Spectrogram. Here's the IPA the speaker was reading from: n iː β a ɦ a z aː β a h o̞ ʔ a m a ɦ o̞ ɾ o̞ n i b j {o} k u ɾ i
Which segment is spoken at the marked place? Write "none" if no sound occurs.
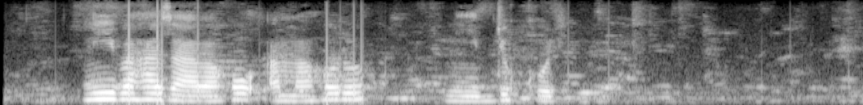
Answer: u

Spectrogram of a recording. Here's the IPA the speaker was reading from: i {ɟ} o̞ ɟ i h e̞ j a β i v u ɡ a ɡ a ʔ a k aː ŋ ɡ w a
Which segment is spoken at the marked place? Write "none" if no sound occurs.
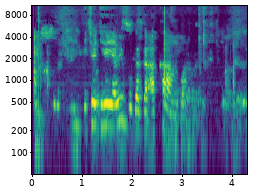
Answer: c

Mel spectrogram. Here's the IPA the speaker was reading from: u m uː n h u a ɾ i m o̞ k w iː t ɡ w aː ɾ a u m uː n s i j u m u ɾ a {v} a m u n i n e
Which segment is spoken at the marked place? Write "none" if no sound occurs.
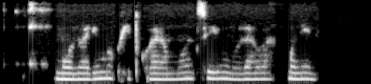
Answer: β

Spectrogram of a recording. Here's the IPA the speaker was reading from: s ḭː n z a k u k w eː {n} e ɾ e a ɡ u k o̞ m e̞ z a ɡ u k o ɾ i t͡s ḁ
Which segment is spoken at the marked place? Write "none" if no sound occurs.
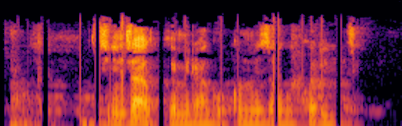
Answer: m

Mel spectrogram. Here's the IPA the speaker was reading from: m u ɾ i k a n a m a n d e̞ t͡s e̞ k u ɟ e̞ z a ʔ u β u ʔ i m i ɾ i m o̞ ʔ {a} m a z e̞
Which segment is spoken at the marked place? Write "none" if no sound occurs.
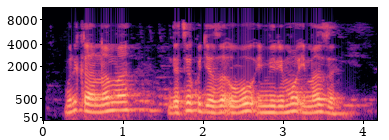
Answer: i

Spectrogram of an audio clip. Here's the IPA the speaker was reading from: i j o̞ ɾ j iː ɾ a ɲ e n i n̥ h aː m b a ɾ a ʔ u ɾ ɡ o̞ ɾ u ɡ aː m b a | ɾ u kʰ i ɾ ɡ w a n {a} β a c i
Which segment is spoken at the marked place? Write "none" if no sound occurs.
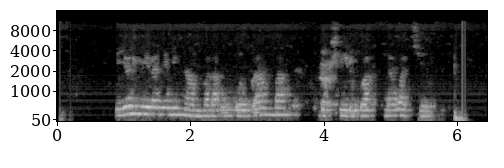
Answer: a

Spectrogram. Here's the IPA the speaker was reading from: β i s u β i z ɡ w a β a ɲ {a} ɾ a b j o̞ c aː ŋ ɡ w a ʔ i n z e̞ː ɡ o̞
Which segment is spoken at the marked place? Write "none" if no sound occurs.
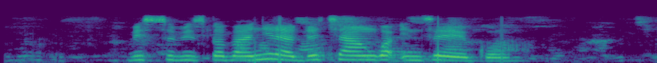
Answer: i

